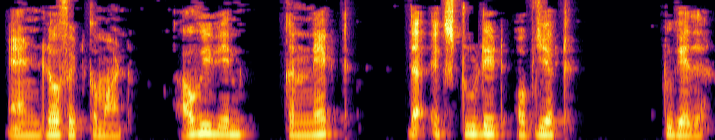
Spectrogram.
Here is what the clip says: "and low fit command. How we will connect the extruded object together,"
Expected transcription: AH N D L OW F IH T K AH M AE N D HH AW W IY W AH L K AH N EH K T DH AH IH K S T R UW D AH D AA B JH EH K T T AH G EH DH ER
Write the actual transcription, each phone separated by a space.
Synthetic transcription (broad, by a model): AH N D L OW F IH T K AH M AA N D HH AW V IY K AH N K AH N EH K T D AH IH K S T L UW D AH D AA B JH EH K T T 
